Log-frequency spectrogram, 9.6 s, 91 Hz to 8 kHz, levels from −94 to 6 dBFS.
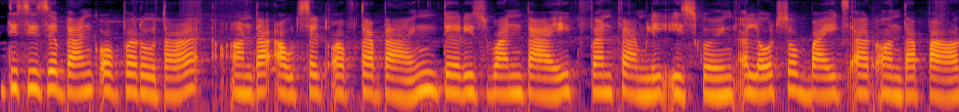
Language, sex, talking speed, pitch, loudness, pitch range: English, female, 170 wpm, 195 Hz, -18 LUFS, 185-205 Hz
